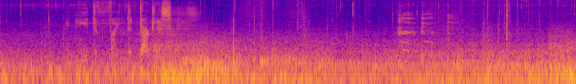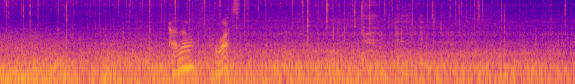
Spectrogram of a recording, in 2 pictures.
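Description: A fire rumbles low and crackles.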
